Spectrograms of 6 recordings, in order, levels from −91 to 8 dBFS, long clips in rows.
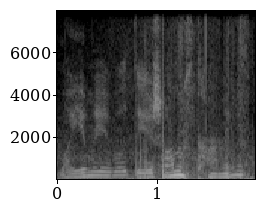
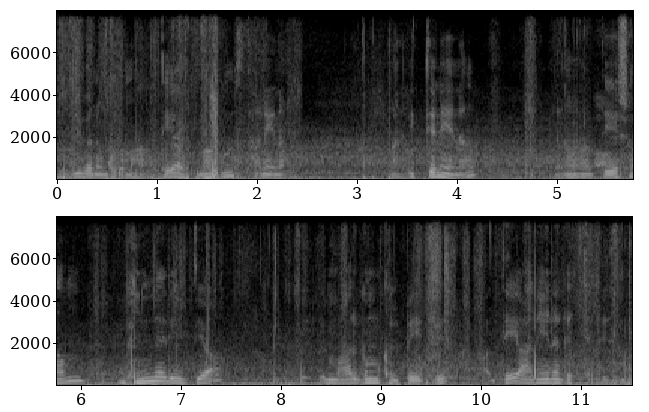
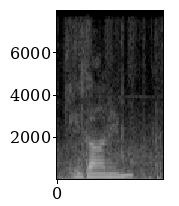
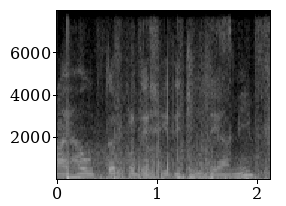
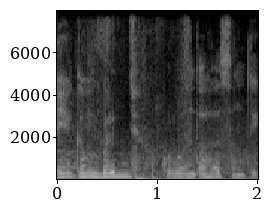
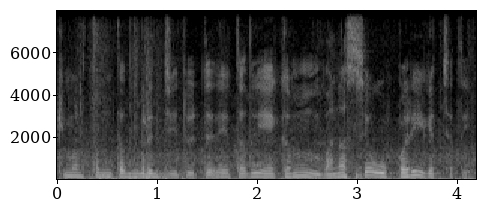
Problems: background sounds at intervals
